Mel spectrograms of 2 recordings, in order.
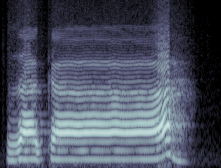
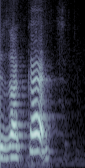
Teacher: Kalau nak berhenti pada ta marbutah ini, maka kita kena baca dengan huruf ha mati. Zakah. Jangan zakat.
